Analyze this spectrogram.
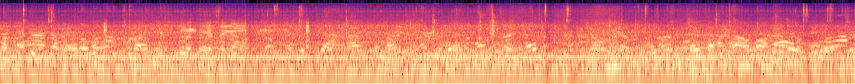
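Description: A large crowd of men shouts and calls out across open ground outdoors.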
